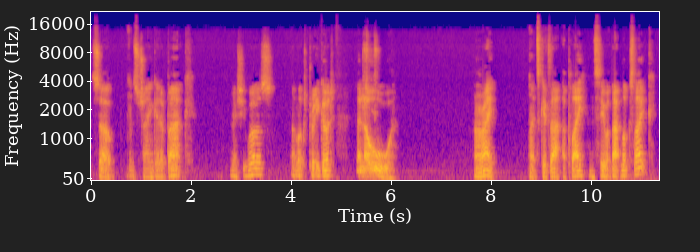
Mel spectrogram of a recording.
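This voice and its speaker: A man's voice: medium pitch, measured pace, vocal fry, husky. A man hosting a live animation workshop, chatty and explaining step by step while reading out viewer comments. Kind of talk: live-stream teaching demo.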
